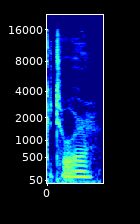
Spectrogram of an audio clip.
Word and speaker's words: Couture: Okay, well, so my dad says, and my family say Couture, and that's I'm sorry, but it's wrong. It's couture. Yeah, couture sounds more. That's how it's pronounced Right. in France. Like couture, the fashion line. Yeah. It is a French word.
